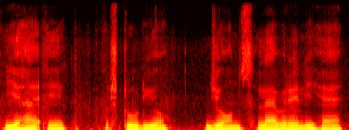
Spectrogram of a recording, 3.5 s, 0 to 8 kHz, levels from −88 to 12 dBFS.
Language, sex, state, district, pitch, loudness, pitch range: Hindi, male, Uttar Pradesh, Saharanpur, 125 Hz, -16 LUFS, 120-135 Hz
